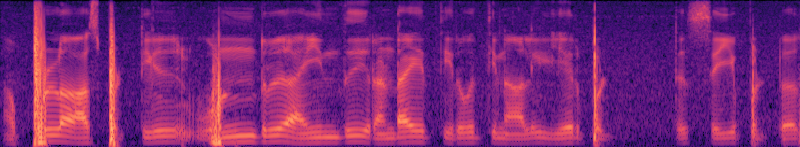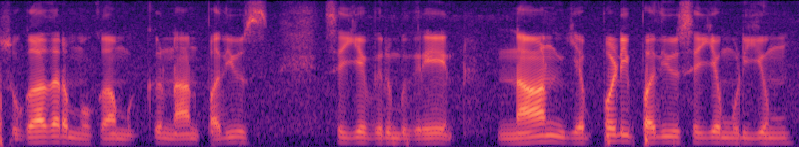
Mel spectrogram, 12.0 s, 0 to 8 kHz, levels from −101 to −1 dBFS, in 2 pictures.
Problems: constant background noise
